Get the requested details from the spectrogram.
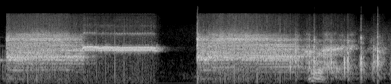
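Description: A single steady whistle blast rings out for under a second over loud, hissy background noise, then everything drops to a brief silence before the rough noise returns; a performer blows the whistle during a show trick of tossing a ball, turning a somersault and catching it on the nose.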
